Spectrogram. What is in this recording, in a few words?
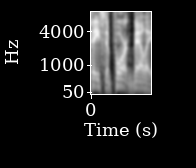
flawless, Redneck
